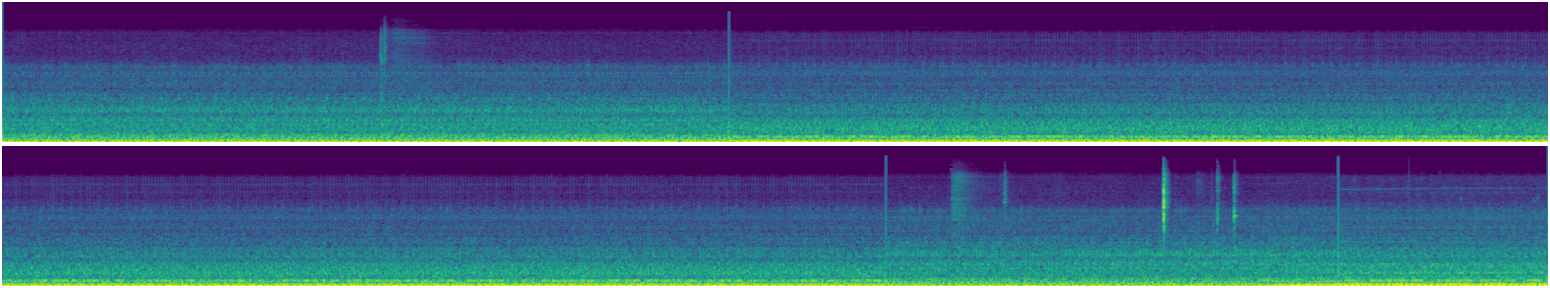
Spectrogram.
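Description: Heavy truck's diesel engine idling steadily in the cab while the air compressor builds brake-system pressure. A few light clicks come near the end, and the low rumble gets louder just before the end.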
